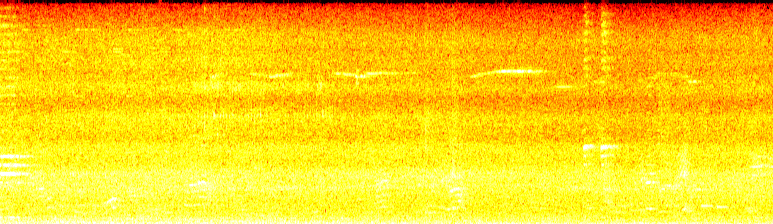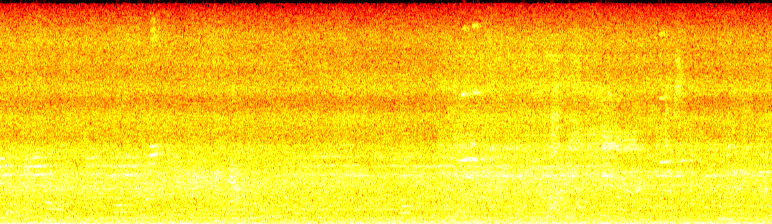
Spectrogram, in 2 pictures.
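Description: Men and women talk and murmur nearby.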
